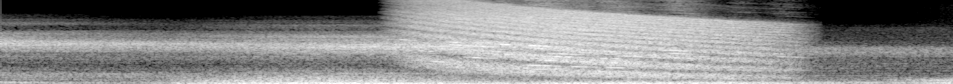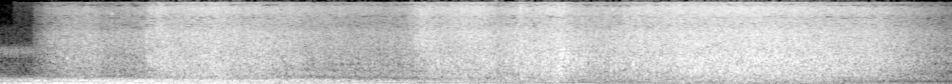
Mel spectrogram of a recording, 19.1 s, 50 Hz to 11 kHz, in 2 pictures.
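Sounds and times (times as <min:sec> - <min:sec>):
ocean waves rushing: 0:09.9 - 0:19.0.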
